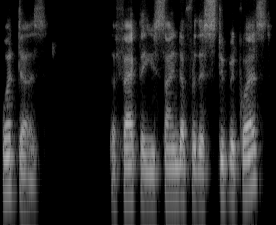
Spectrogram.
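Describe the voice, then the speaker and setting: A man's voice: fairly low pitch, normal speed, a little mellow, lightly acted. A man voicing a young boy hero in a storybook, casual, curious and skeptical, full of questions. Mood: casual, teasing.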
